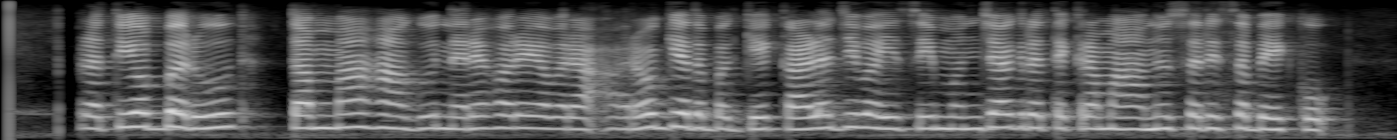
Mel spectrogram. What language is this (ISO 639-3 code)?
kan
